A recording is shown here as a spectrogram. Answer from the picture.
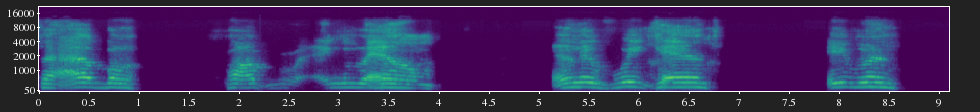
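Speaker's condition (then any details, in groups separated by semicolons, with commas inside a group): Cerebral palsy; from birth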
